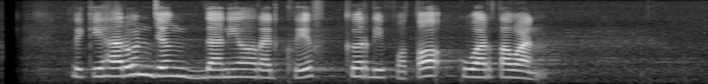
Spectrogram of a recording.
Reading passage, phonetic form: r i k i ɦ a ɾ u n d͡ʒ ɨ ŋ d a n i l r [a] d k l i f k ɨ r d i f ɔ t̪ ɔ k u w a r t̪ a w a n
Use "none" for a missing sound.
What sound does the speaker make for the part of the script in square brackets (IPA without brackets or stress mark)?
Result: ɛ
